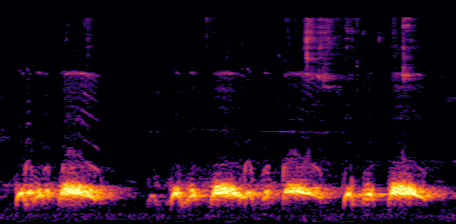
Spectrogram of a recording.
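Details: Spotted dove of Can Tho, Vietnam, giving the 'chụp chụp ô' calling coo: steady, low, hollow hoots in a bubbling series with one short pause.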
